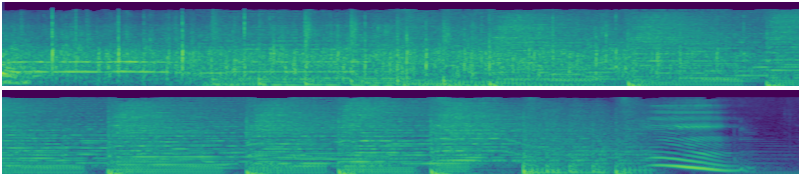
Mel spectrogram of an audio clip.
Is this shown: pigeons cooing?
no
